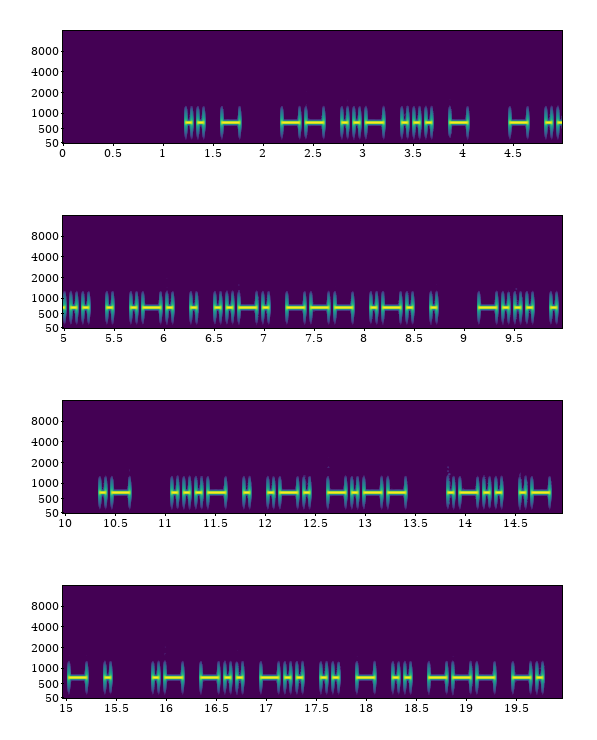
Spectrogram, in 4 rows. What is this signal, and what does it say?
Morse code, heard as a keyed tone, about 21 wpm, 700 Hz. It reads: IT MUST THEREFORE BE A VERY LATE ADDITION
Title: Sentences from Top 1000 Words - Review Part 6 - 20wpm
